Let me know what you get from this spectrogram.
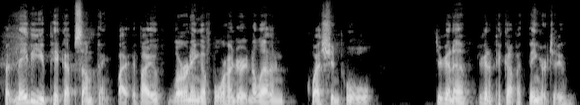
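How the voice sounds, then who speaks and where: A man's voice: on the low side, animated, moderate pace. A man speaking casually as a podcast co-host, adding conversational commentary.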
